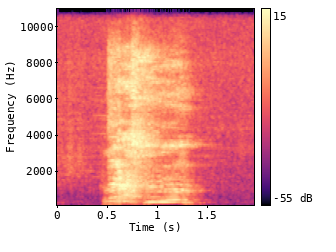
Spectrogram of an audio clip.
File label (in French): atchoum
